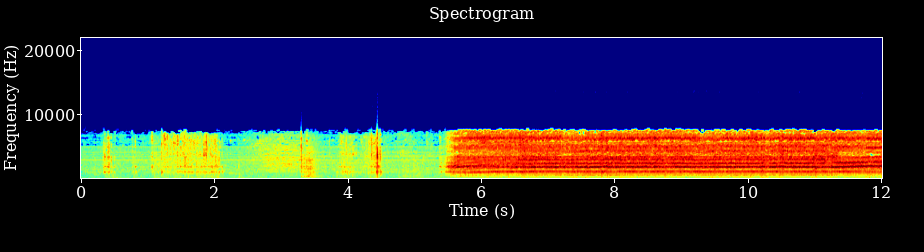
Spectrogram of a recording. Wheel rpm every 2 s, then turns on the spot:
0, 0, 20, 150, 160, 160.
none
